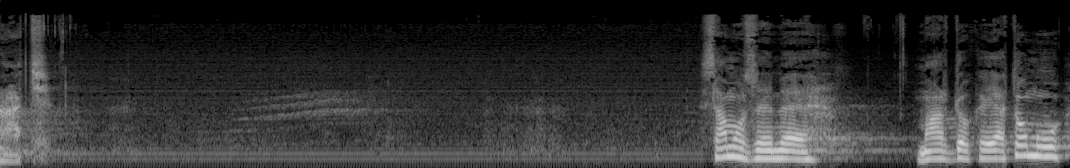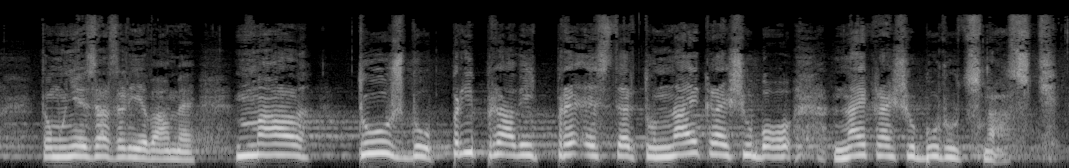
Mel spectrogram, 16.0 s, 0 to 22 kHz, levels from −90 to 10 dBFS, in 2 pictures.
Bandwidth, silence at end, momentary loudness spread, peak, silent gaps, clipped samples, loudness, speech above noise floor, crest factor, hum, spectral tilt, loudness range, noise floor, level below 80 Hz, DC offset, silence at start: 16 kHz; 0.1 s; 12 LU; 0 dBFS; none; under 0.1%; -14 LUFS; 36 dB; 14 dB; none; -7 dB/octave; 6 LU; -50 dBFS; -64 dBFS; under 0.1%; 0 s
